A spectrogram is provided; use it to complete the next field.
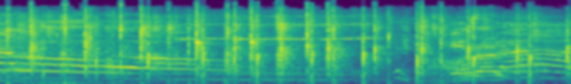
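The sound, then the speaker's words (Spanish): A burst of applause: many hands clapping in a rapid, dense patter, steady and fairly loud for a few seconds, with voices calling out over it. “Y compañía, un aplauso”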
